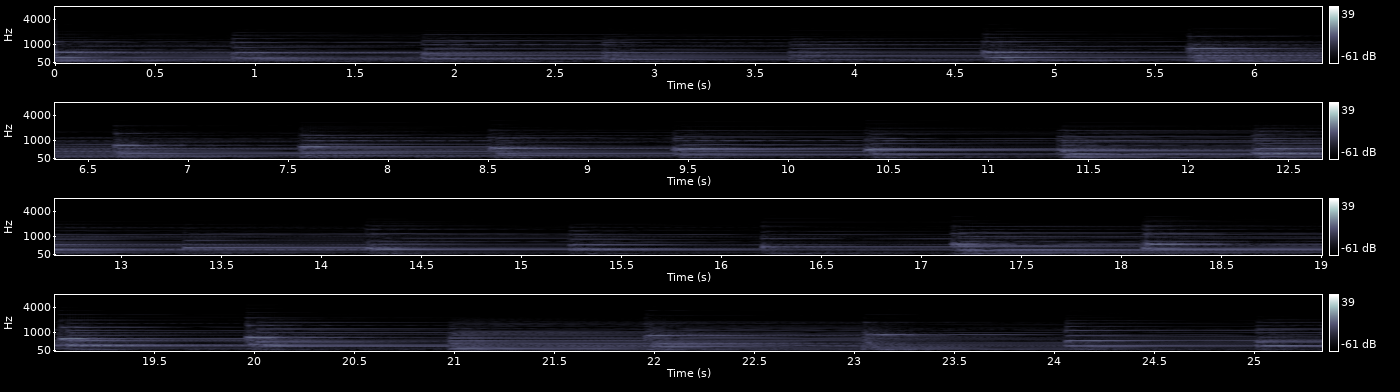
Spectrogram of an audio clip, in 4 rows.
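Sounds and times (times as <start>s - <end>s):
piano concerto adagio: 0.0s - 25.3s.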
